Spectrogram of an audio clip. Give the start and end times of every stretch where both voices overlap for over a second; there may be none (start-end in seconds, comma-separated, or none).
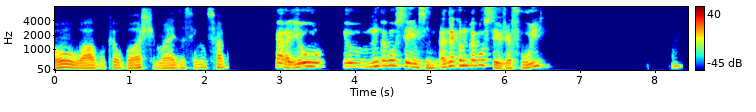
none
